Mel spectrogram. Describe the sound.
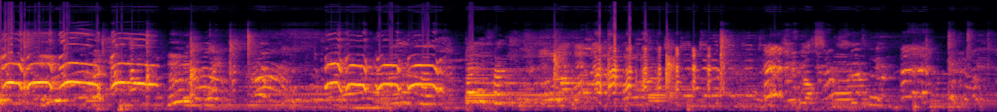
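Someone imitates seagull cries with their voice, a loud string of squawking, wavering calls that rise and fall, repeated almost without pause for about ten seconds.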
